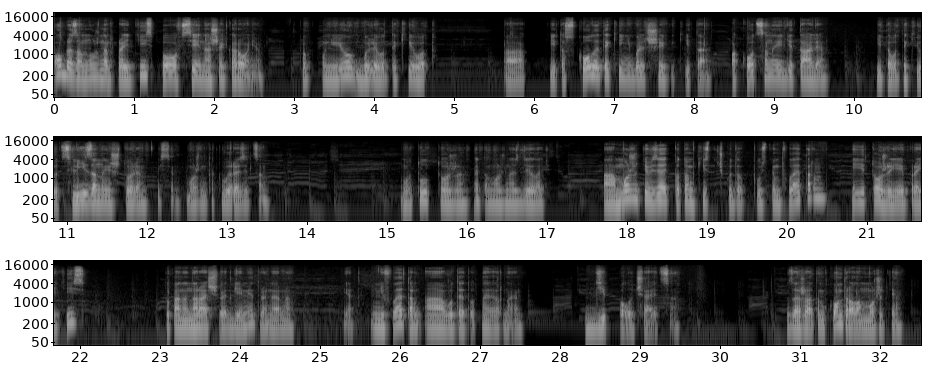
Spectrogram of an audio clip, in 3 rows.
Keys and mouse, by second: 0.3 ctrl+middle click, 1.8-2.1 [, 2.1 middle click, 2.9-4.1 drag, 5.3 shift+middle click, 6.3-7.9 drag, 8.1 middle click, 8.7 ctrl+middle click, 9.1 shift+middle click, 10.0-12.8 drag, 12.9 middle click, 13.7 middle click, 14.4-16.5 drag, 16.6 click, 17.1 middle click, 20.2 click, 21.1-22.6 drag, 22.8 middle click, 23.3 ctrl+z, 24.0-25.1 ctrl+drag, 25.3 ctrl+middle click, 25.6 ctrl+z, 26.5 click, 29.1 click, 30.2 ctrl+z, 30.5 ctrl+click, 31.5 middle click, 32.1 ctrl+click.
